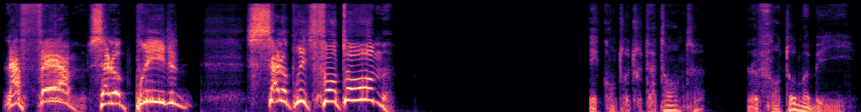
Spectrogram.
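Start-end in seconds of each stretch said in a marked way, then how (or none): 0.0-3.9 furious high screaming; furious yell. Acted. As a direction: scream at the ghost. Eddie yells at ghost.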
